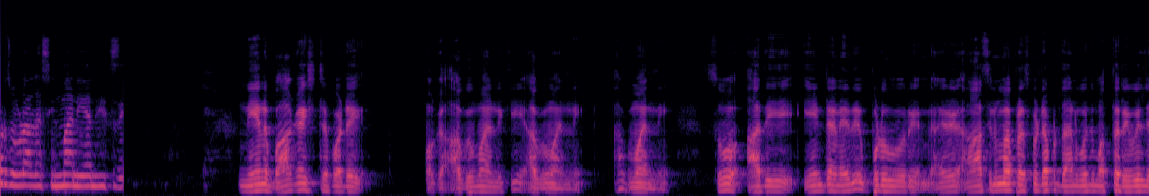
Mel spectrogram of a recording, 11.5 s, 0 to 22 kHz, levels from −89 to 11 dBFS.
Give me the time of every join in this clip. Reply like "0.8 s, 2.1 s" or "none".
1.4 s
